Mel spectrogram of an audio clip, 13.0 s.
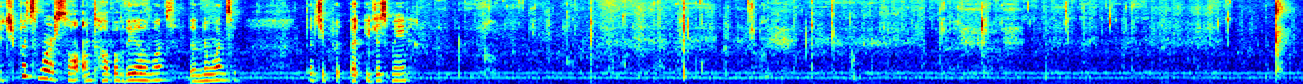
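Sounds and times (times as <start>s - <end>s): steady low hum: 0.0s - 13.0s
crunches of eating: 4.1s - 13.0s.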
